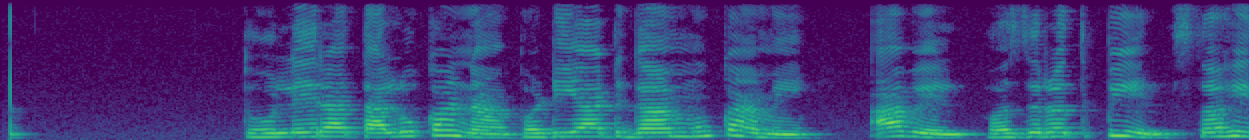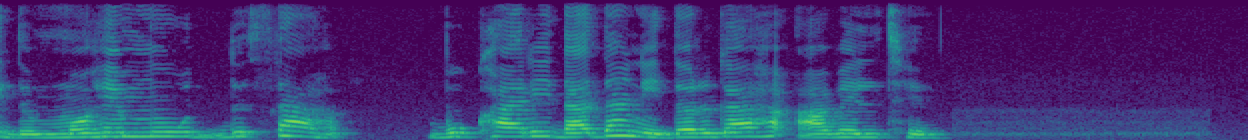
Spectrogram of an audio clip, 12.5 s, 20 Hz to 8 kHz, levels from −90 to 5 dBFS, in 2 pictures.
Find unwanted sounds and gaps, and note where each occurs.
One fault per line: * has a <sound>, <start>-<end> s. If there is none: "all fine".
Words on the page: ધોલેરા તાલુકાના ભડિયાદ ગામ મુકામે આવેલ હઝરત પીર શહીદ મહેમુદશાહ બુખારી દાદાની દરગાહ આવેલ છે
all fine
